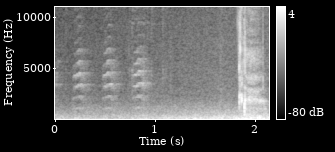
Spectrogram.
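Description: A small bird chirping: a quick run of about four short, high calls in the first second, over a faint low rumble.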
